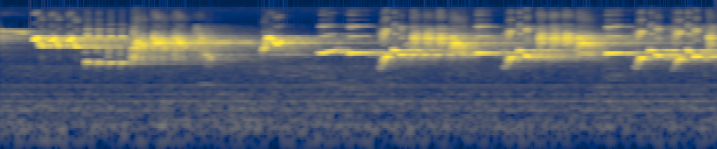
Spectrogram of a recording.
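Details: Asian brown flycatcher singing busily, meant to draw in and train other songbirds: bright high whistles and rapid chips, with several sharp notes sliding down then jumping back up.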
